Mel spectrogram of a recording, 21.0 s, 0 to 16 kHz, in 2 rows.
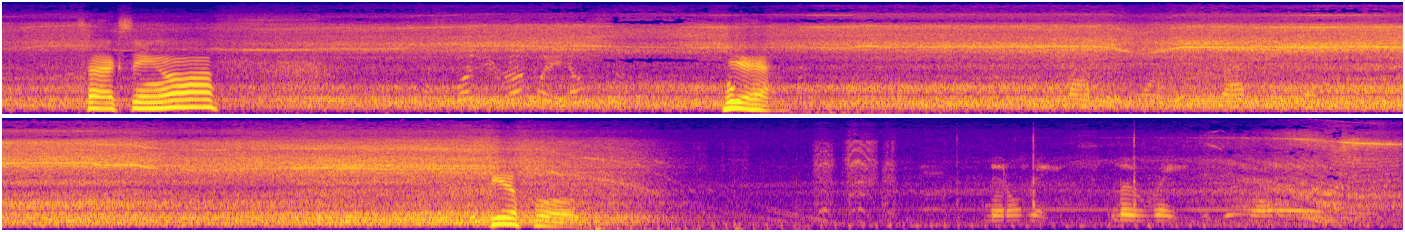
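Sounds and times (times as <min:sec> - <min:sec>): electric ducted fans whining: 0:00.0 - 0:21.0.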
